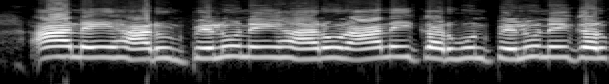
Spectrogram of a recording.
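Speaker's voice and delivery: normal talking voice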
